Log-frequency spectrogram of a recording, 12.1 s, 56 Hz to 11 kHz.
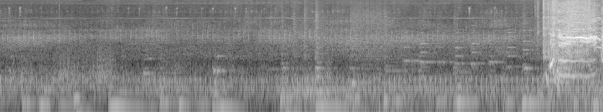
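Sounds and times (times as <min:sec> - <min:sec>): person splashing into water: 0:10.8 - 0:11.8.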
